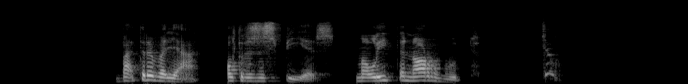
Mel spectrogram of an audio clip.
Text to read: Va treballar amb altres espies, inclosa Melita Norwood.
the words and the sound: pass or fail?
fail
